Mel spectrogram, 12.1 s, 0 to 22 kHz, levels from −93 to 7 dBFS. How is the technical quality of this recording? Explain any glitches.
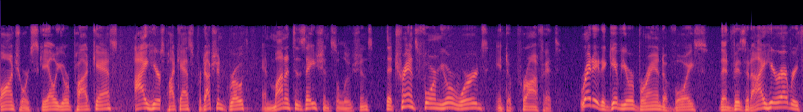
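Two glitches stand out, both at the receiving end of a call: a jump forward in the speech and a stretch of hurried playback right after it.

At 2.39 to 2.41 s, just after "scale your podcast I", there is a skip ahead. Roughly a second of speech is missing, dropped in transit or discarded by an overflowing jitter buffer while later audio was already queued. The two sides are butted together with no silence and nothing filled in. That sets it apart from a dropout, where you would hear a gap or smeared concealment noise. Here the speech simply leaps forward.

From 2.47 to 5.09 s comes a jitter buffer speed-up. With more audio buffered than it wanted, the receiver trimmed many short pitch-period slices in a row, about half a second in total. The speech runs at 122% speed, clearly hurried, yet the pitch does not rise. That is what separates it from a resampling or clock error, which would raise the pitch along with the speed.

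The room noise sits about 22 dB below the speech. The band limit near 8 kHz fits Opus at around 32 kbps.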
